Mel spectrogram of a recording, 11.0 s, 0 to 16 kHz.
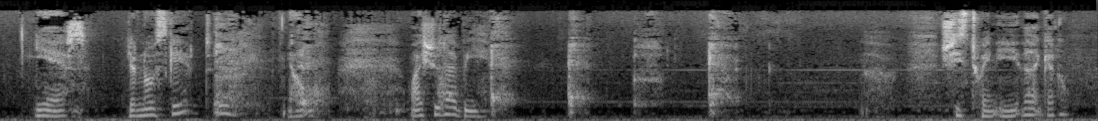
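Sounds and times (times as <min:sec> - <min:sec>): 
low steady hum: 0:00.0 - 0:10.9
speech: 0:00.4 - 0:05.8, 0:09.6 - 0:10.8
woman coughing harshly: 0:02.1 - 0:03.4, 0:04.4 - 0:07.5.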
